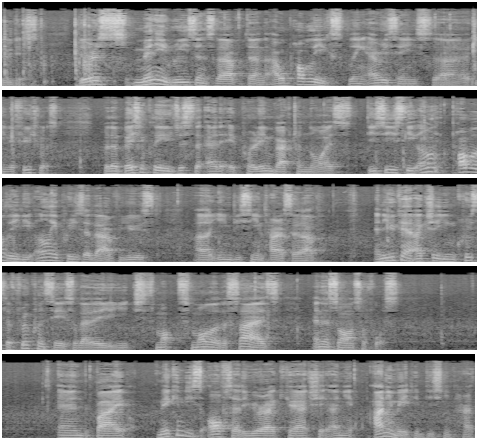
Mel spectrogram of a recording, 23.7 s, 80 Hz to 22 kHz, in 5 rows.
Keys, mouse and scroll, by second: 3.5 middle click, 4.4 click, 5.1 x, 6.2-8.6 middle drag, 8.6-9.2 scroll down 1, 9.2-10.1 ctrl+middle drag, 10.1 click, 11.7 middle click, 12.2-12.6 scroll up 2, 13.5-16.6 shift+drag, 17.3-19.9 middle drag, 19.9-22.9 shift+drag, 23.4-23.7 middle drag.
